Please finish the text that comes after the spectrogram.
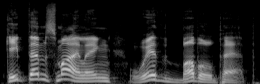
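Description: A man's voice: a little high, wildly swooping pitch, slow pace, bright, forceful tone, no room sound, clean studio sound, exaggerated voice. An actor playing an emphatic 1930s radio sponsor announcer with a showy, old-fashioned salesman's delivery. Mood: cheery, salesy.

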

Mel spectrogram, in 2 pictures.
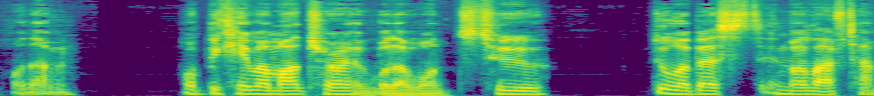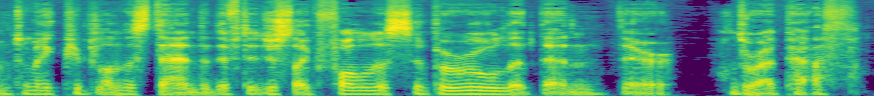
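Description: A man's voice: medium pitch, creaky, darkish tone, dry recording, studio quality. A man with a German accent hosting a podcast, talking in a casual, loose way with frequent restarts and fillers. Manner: fast, loose talk with many restarts and fillers. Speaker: podcast host.

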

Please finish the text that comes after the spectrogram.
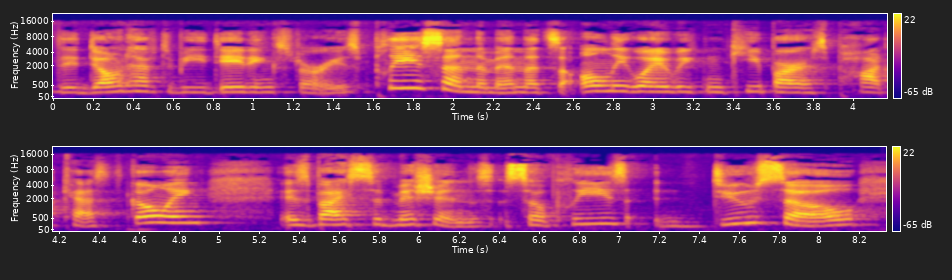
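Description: A woman with a deep voice, co-hosting a casual podcast and joking playfully. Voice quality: deep voice for a woman, by her own account. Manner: playful, laughs often, jokes in a low sultry put-on voice. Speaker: podcast co-host.

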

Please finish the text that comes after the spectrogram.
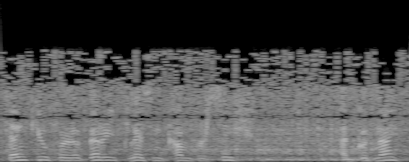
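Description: An actor playing a menacing, falsely polite villain with formal, insinuating speech in 1950s radio drama. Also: male voice, sits high, steady tone, natural voice. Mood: icily polite. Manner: over-formal, insinuating, deliberate. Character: smooth, menacing, mock-courteous foreign tobacco magnate villain. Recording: noisy, muffled old radio recording.

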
